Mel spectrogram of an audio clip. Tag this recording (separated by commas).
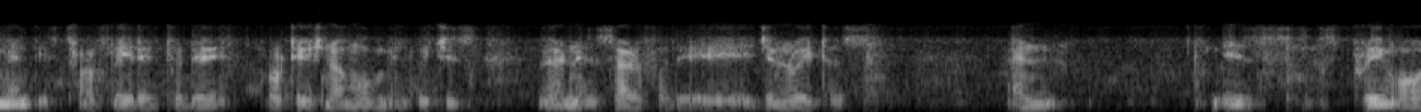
Speech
